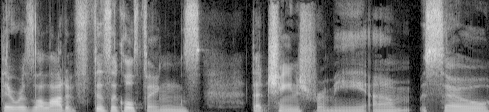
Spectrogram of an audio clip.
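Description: In a very clean recording with a silent background and a dry, close sound with no echo, a woman with an American accent speaks at a very deep, low pitch. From New Jersey. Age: 30s. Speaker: freelance writer. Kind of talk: casual interview.

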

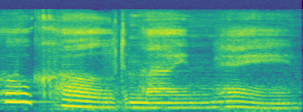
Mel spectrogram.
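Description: Put on as a character voice, the low-to-middle pitched delivery comes with clear background noise and hissing. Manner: hissing, commanding.

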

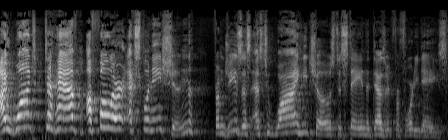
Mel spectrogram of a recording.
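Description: A man talks in a raised, projected voice at a high pitch, with very wide pitch swings and big swings in loudness. His pace is very slow, with hardly any pauses. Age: 60s. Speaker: pastor. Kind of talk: sermon. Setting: church.

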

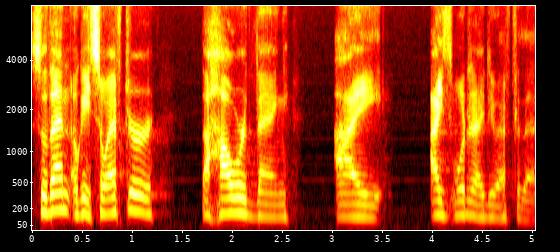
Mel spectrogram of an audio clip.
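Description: In a Chicago accent, the voice moves at a moderate pace with ordinary pitch variation, big swings in loudness and long, frequent pauses, on a very clean recording with a silent background. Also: man, medium pitch for a man. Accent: Chicago American. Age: 40s. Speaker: radio host. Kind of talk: casual chat.

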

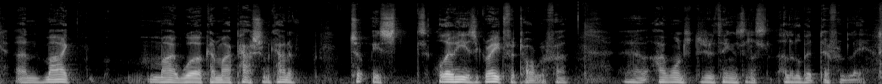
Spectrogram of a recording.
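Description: A man with a fairly low pitch and a somewhat breathy voice talks at a fairly quick pace with fairly even intonation. His speech has long, frequent pauses. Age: 70s. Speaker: photographer. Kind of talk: interview. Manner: halting.

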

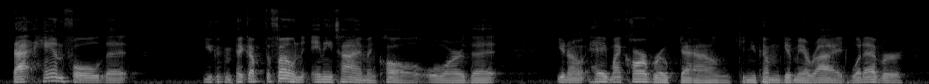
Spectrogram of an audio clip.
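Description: A man talks at a moderate pace in an unremarkable speaking voice. His pitch is fairly low and his intonation fairly even. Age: 30s. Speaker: podcast host. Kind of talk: casual chat. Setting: video call.

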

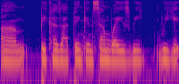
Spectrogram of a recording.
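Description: A woman with an American accent and a fairly low pitch speaks at a moderate pace in a dark, mellow tone with monotone, flat intonation, recorded very cleanly against a silent background. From Denver, Colorado. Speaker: nursing student and camp volunteer. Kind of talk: interview.

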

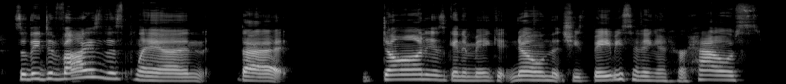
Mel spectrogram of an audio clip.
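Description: In a very clean recording with a silent background, a plain, everyday voice speaks with ordinary pitch variation. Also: woman. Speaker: podcast co-host. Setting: casual podcast recording while drinking cocktails.

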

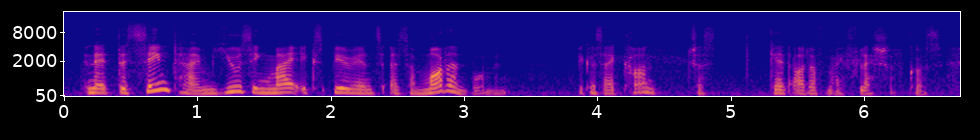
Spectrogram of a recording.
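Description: A woman with a German accent speaks at a moderate pace. Her pitch is fairly low, and her intonation is lively. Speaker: historian. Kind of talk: interview. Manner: halting.

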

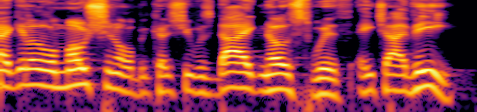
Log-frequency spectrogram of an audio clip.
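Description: On a very clean recording with a silent background, a man with an American accent and a plain, everyday voice speaks at a fairly high pitch and a fairly quick pace with lively intonation. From US. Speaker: visiting preacher. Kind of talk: sermon. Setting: church.

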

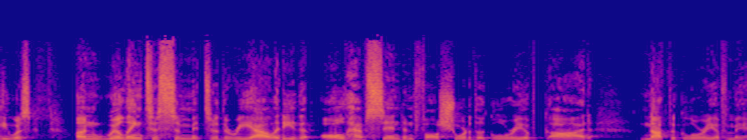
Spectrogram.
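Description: This man has a normal speaking voice, fairly high in pitch, moving at a moderate pace with fairly even intonation. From Texas. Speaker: pastor. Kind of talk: sermon. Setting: church.

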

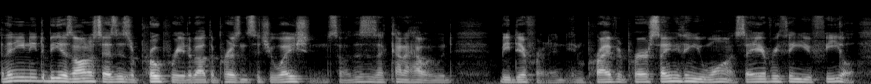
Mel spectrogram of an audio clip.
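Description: A man's medium-pitched voice, fairly even in intonation, at a very fast pace against a quiet background. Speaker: preacher. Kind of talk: sermon, seminar-style with audience participation. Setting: church with congregation. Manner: informal, conversational, hesitant with many fillers and restarts.

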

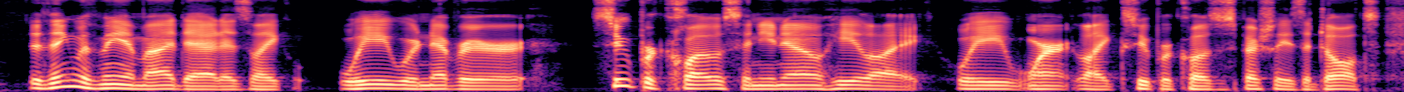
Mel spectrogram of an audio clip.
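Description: Recorded very cleanly with a silent background and a dry, close sound with no echo, a man speaks fairly quickly at a medium pitch with fairly even intonation and a bright, sharp tone. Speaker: podcast host. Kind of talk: casual chat.

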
